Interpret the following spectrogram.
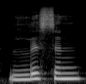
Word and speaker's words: listen: wrong W is silent listen T is silent half L is silent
